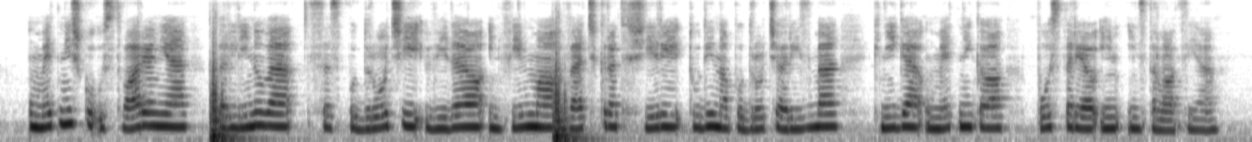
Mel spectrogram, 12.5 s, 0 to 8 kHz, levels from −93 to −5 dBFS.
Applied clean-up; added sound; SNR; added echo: none; Knock; 3 dB; reverberation time 0.1 s.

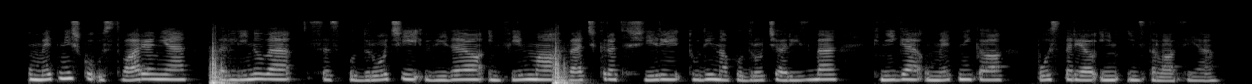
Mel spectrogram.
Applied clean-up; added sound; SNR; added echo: classical method WPE with log-MMSE.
